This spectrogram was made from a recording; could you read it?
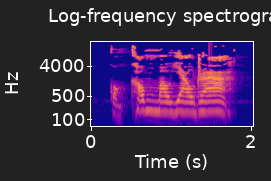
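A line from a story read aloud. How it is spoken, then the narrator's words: Growling shouted command. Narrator (Vietnamese): gầm gừ, thét như ra lệnh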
